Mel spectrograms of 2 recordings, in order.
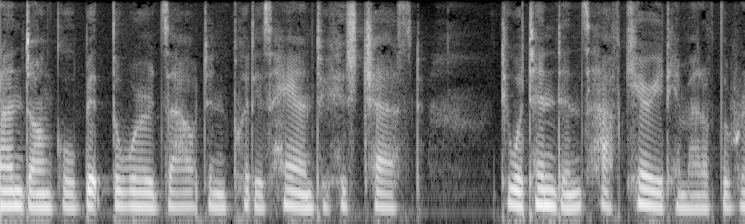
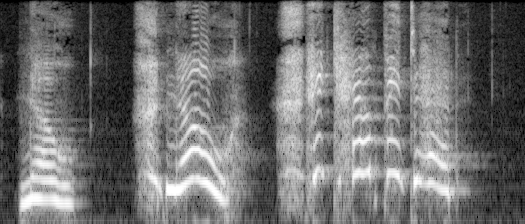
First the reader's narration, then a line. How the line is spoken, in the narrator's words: Layla wailed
